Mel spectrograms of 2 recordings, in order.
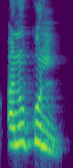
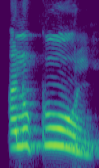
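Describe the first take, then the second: First: अनुकूल with a short, clipped u in कू; "anukul", no long oo; short-vowel mispronunciation. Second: अनुकूल with कू stretched to "kool"; teacher's drawn-out "anukooool"; long ū. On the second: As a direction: hold the oo in अनुकूल. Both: Shown as a demonstration. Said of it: "ऊ की मात्रा की अशुद्धियां".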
